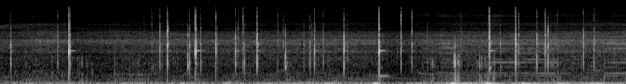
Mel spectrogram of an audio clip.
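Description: Raindrops hitting the camera in quick, irregular clicks, over a steady hiss of rain and a low rumble of city street noise.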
